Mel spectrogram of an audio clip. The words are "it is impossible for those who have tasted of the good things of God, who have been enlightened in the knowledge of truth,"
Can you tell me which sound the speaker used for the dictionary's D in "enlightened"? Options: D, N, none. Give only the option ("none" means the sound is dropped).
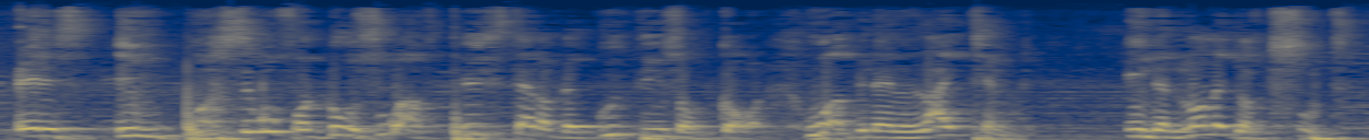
D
